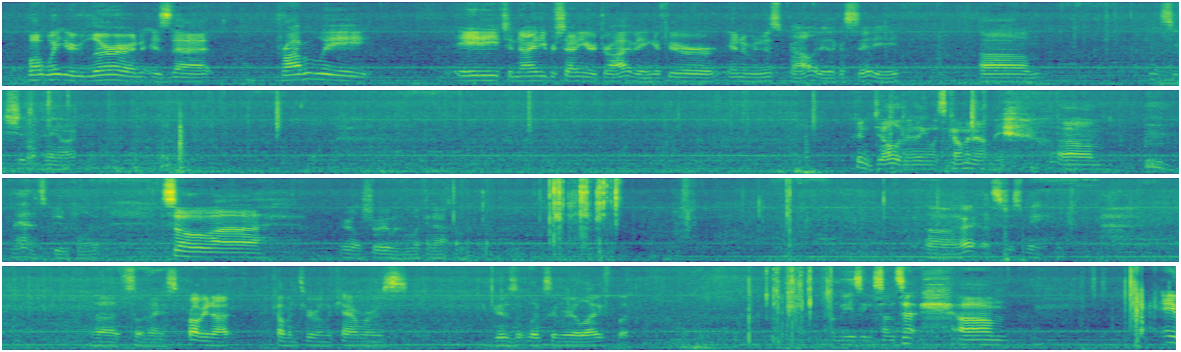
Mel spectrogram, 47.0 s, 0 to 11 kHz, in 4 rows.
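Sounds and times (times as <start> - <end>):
faint steady hum: 0.0 - 47.0.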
